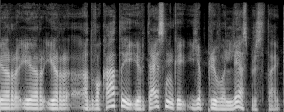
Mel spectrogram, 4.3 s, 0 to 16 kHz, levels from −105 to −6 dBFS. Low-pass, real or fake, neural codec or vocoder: 14.4 kHz; fake; vocoder, 44.1 kHz, 128 mel bands every 256 samples, BigVGAN v2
